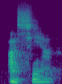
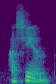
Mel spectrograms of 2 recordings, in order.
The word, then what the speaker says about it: hacían: Cuidado, esto es hacían, porque el sonido de la H al inicio de una oración es mudo. Realmente no escuchas el sonido del H, no es hacían, no, es simplemente hacían.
